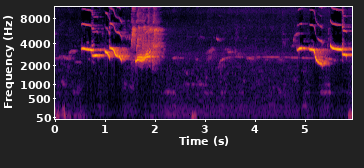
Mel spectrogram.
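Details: Oriental magpie-robin singing a phrase said to drive rival magpie-robins into a rage: clear ringing whistles and a harsh rasping burst, a quiet gap, then more fluted descending whistles.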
